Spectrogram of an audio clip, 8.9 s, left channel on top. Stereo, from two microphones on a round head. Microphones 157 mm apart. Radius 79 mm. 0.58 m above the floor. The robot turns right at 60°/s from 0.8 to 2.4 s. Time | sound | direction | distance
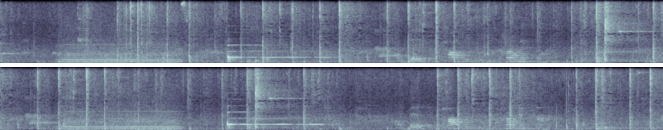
3.0 | a piano | 80° right | 1.7 m
5.3 | a woman speaking | 75° right (ahead or behind) | 3.5 m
